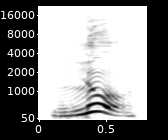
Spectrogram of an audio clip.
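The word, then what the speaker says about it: know: ई D replied I अब बताइए इसको क्या पढ़ेंगे कु या नो क्या पढ़ेंगे इसको इसको पढ़ेंगे नो क्योंकि यहां पे के जो है ना साइलेंट रहेगा।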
